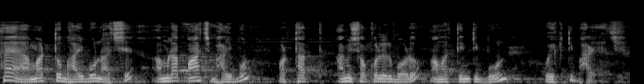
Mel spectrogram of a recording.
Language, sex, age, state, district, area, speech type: Bengali, male, 60+, West Bengal, Paschim Medinipur, rural, spontaneous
